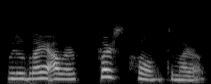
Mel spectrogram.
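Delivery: "first" stands out from the sentence; stress on FIRST. Shown as a demonstration. Presenter repeating the stress example, "first" emphasized. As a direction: put the main stress on "first". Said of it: "when we emphasize the word first".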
